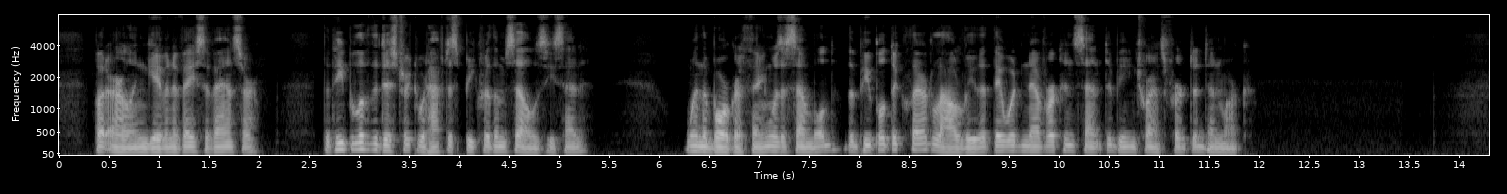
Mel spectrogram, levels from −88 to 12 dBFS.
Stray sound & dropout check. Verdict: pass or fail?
pass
